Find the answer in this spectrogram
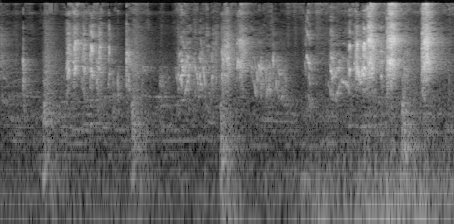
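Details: Group of lovebirds chirping and chatting together while playing, giving short high twittering bursts mixed with sharp clicks and rustling, with louder, sharper chirps near the end.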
